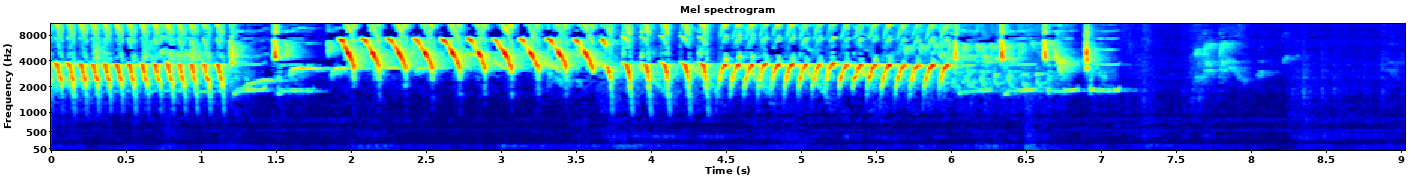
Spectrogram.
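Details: Song of a white canary: fast, high rolling trills shifting through several tours, a buzzy run rising into a sharper rattling phrase, then a steady rolling trill, before fading into near silence after seven seconds.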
